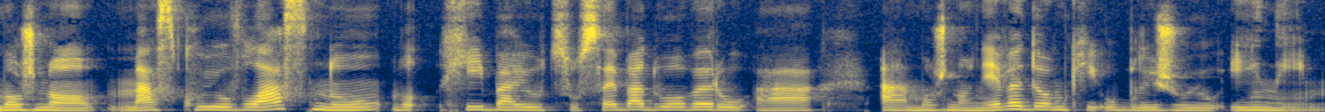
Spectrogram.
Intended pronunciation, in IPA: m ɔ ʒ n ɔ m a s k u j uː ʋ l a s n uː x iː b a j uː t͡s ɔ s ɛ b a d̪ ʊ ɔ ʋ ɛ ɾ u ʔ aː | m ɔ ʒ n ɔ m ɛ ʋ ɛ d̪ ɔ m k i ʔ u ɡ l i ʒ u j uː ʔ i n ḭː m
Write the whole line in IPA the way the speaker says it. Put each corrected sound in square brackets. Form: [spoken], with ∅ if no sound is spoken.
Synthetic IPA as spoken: m ɔ ʒ n ɔ m a s k u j uː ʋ l a s n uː x iː b a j uː t͡s [u] s ɛ b a d̪ ʊ ɔ ʋ ɛ ɾ u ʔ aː | m ɔ ʒ n ɔ [ɲ] ɛ ʋ ɛ d̪ ɔ m k i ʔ u [b] l i ʒ u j uː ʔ i n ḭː m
